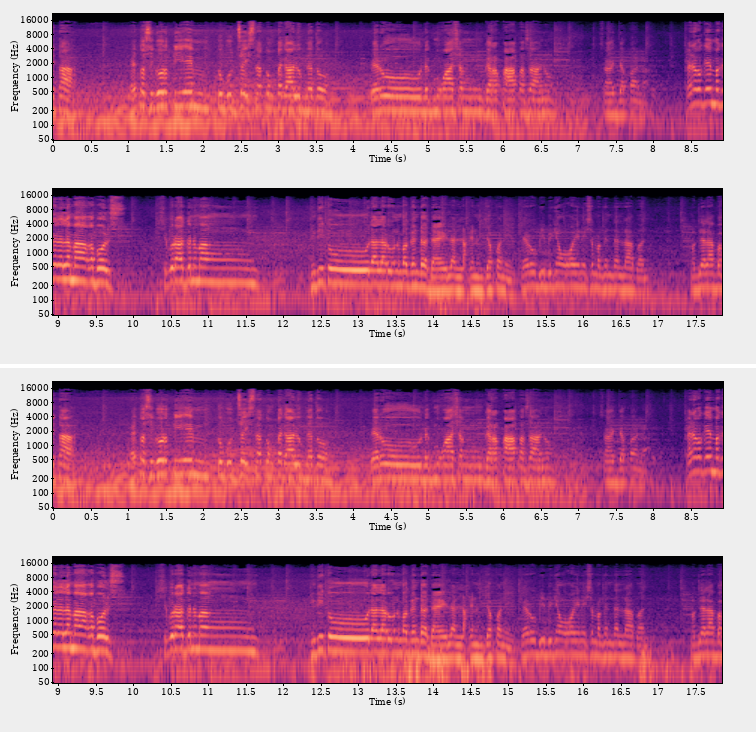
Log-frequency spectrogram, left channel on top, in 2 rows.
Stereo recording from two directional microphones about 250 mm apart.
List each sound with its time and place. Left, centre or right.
0.0 s speech: centre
